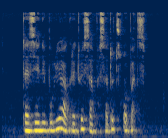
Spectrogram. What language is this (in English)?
Georgian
